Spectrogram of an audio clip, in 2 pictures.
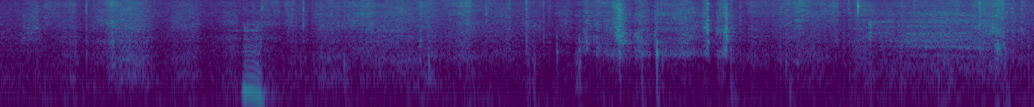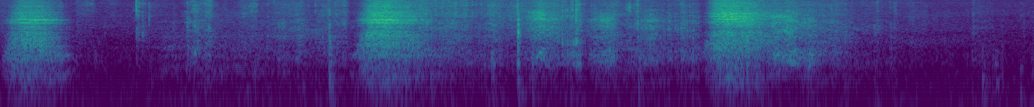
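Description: Paper handling of a picture book: small clicks and three soft swishes of paper, about two seconds apart, as pages are turned or unfolded. A brief hummed 'hmm' comes about a second in.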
